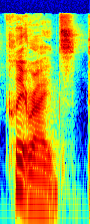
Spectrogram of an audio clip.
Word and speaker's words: clitorides: Clit rides. They're clit rides. – That's well, what clit, it is. Well, silent O. Yeah, silent O. Clit rides.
